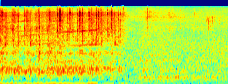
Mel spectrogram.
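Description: A sewing machine stitching lace onto a dupatta runs with a fast, close mechanical whir for about a second, then slows and stops, leaving a softer hum.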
